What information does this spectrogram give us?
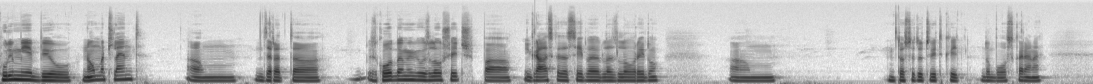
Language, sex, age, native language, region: Slovenian, male, 18-29, Slovenian, Gorenjska region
